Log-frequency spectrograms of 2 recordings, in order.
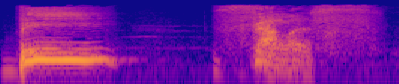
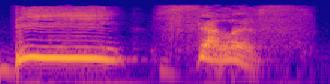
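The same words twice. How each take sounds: First: Breathy whisper of a sacred command. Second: Slow. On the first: Preacher hushing the church for Christ's instruction, whispered. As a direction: lean in and whisper "Be zealous". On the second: Repeating the instruction slowly. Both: Acted.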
